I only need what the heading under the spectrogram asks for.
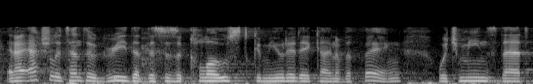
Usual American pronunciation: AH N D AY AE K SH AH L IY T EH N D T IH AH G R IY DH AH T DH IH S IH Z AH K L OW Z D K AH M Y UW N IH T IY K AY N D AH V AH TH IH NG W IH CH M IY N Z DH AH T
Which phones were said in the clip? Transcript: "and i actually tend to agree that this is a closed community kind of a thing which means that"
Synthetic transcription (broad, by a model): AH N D AY AE K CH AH L IY T EH N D T IH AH G R IY DH AH T DH IH S IH Z AH K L OW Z K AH M Y UW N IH T IY K AY N D AH V AH TH IH NG W IH CH M IY N Z DH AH T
